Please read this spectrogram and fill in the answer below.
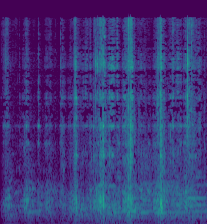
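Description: A puti fish being cut against an upright bonti blade, a run of short crisp scraping cuts and clicks, irregular, with a few louder ones in the second half.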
